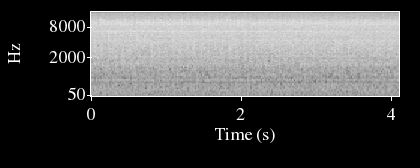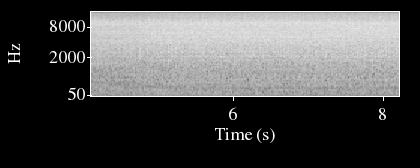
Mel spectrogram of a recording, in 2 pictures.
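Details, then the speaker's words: 2003 Pontiac Grand Am GT after upper-end rebuild: idle with a regular uneven stumble, about three to four beats a second; engine missing at idle, check engine light flashing, cause unknown. "that's weird it wasn't doing that earlier oh great well now it's got a miss"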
